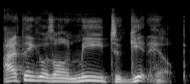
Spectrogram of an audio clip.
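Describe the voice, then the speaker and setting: A man's voice: fairly high pitch, lively intonation, normal speed, a little mellow. A man co-hosting a podcast in casual chat, blunt, joking and often profane. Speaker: podcast co-host.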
